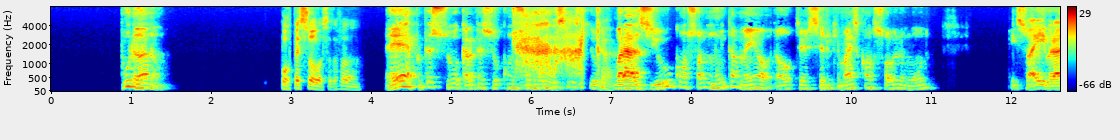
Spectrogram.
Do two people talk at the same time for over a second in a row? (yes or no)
yes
